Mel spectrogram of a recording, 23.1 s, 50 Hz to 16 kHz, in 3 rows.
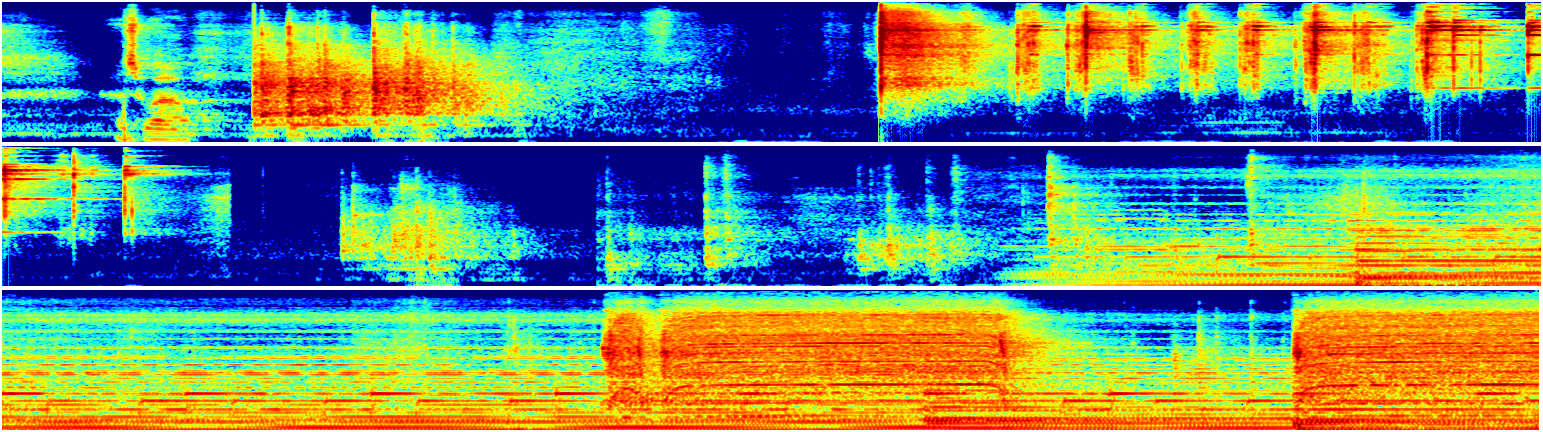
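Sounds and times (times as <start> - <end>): metal screws clinking: 4.6 - 8.8.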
